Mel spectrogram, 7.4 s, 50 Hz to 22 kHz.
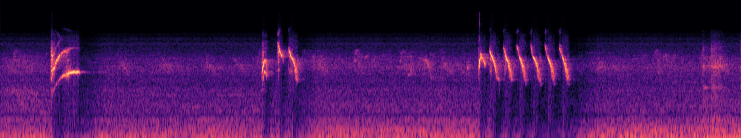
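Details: Home-bred male European goldfinch × canary hybrid singing, recorded in May 2015: scattered high chirps and slurred whistled notes, then a fast run of about seven sharp repeated notes, over steady background hiss.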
